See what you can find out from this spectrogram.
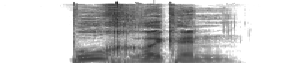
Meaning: spine (of a book)
- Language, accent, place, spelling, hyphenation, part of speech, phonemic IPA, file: German, Germany, Berlin, Buchrücken, Buch‧rü‧cken, noun, /ˈbuːxˌʁʏkn̩/, De-Buchrücken.ogg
